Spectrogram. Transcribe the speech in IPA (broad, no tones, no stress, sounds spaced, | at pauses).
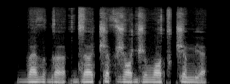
b æ ð ə ɡ ɜ | d͡z ɜ t͡ʃ ɜ θ ʒ ɔ d͡ʒ ʊ β ɔ t͡s t͡ʃ ə mʲ æ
